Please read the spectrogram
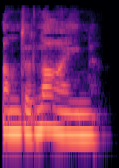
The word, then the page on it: underline: British English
